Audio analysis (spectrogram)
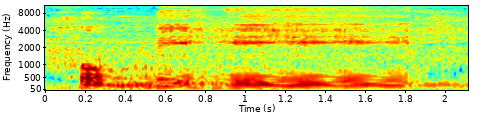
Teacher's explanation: jadi hi-nya dibaca panjang dua ketukan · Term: mad silah qasira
